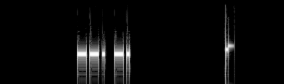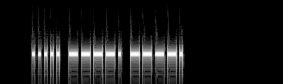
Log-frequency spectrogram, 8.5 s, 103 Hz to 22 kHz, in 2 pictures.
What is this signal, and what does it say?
Morse code, heard as a keyed tone, about 25 wpm, 700 Hz. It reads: GN 599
